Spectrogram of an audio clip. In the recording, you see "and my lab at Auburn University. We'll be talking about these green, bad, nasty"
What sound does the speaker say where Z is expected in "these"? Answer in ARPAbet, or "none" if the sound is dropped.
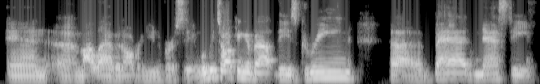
Z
